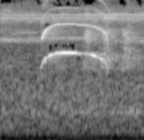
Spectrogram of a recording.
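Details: A drawn-out, whining whistle from a rusty-margined flycatcher on the reservoir margin at Parque Quineira, Chapada dos Guimarães, Mato Grosso, Brazil, swelling up and sliding down over under a second against steady background hum.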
